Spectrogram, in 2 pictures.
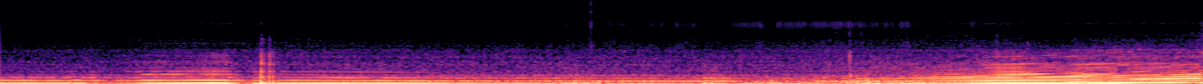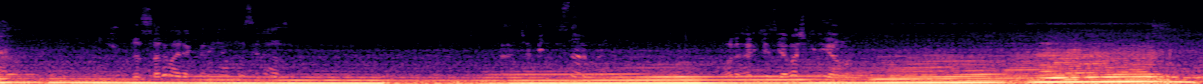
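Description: A turbocharged four-cylinder sports car engine pulls hard from inside the cabin.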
